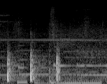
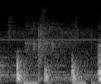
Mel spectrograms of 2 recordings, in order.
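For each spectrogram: First: untreated (undamped) steel car hood panel. Second: steel car hood panel damped by a sound-deadening pad.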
